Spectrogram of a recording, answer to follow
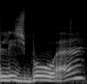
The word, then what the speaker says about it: Lisboa: to Portugal's okay so lisboa is how you say this boy it's the guest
